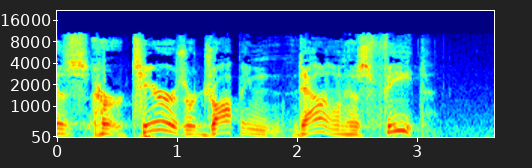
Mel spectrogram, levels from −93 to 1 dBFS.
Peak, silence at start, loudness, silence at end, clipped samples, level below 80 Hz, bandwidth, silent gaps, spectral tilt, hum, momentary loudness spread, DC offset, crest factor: 0 dBFS; 0 s; -17 LUFS; 0.55 s; under 0.1%; -36 dBFS; 11 kHz; none; -3.5 dB/octave; none; 8 LU; under 0.1%; 18 dB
